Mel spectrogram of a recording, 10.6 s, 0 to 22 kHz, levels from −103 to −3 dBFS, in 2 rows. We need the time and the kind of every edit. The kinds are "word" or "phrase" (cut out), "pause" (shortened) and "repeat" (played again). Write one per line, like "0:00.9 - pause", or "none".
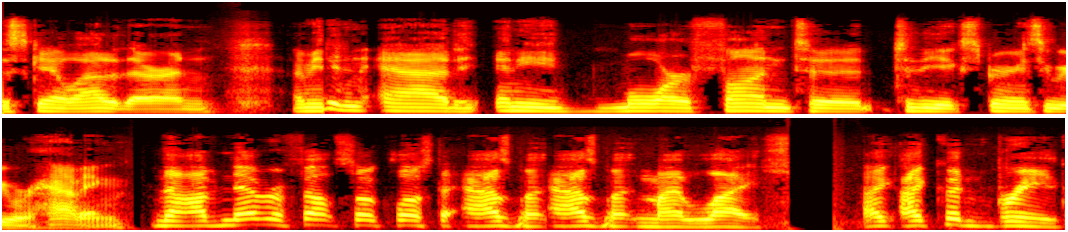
0:01.6 - word
0:06.0 - pause
0:08.0 - repeat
